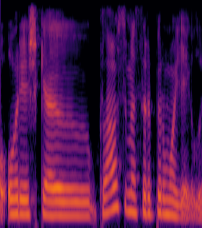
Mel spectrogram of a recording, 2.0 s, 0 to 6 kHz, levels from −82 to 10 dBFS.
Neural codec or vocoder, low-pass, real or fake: codec, 16 kHz, 16 kbps, FunCodec, trained on LibriTTS, 50 frames a second; 5.4 kHz; fake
